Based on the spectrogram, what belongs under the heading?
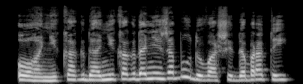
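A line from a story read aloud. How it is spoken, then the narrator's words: Relieved exclamation. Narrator (Russian): воскликнул, чувствуя, что с души моей свалился тяжелый камень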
